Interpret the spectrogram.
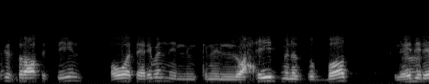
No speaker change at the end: Yes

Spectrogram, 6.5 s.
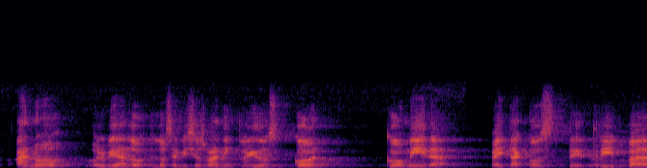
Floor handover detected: No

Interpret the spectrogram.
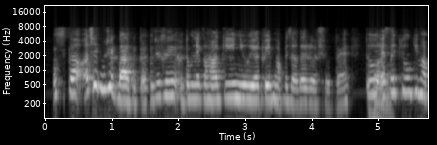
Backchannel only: Yes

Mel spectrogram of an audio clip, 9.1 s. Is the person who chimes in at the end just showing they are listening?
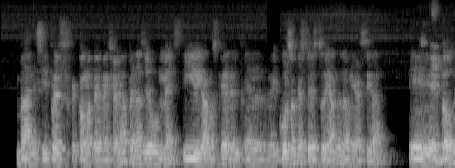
Yes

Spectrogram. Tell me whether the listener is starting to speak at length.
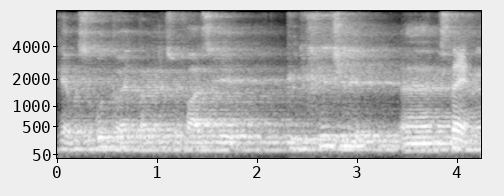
No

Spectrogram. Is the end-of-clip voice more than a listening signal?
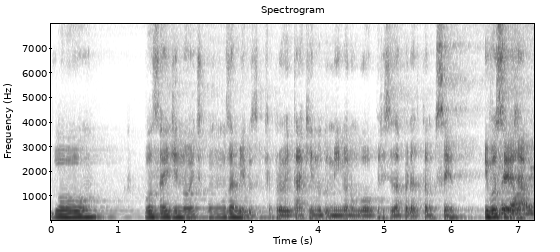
Yes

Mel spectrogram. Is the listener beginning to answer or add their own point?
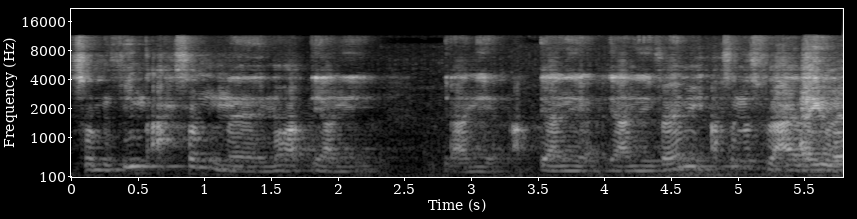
Yes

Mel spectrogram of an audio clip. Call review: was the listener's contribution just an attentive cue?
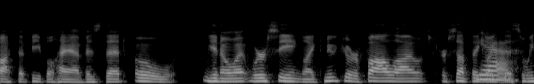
Yes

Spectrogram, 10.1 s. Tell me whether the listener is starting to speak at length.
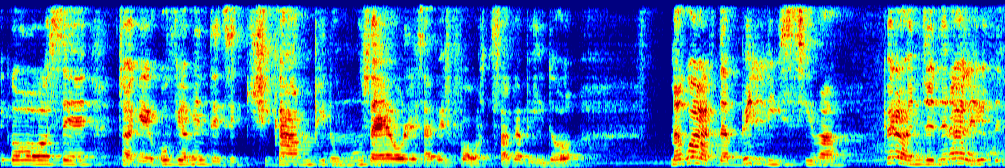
No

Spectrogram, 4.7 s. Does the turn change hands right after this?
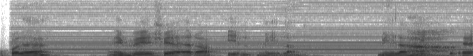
No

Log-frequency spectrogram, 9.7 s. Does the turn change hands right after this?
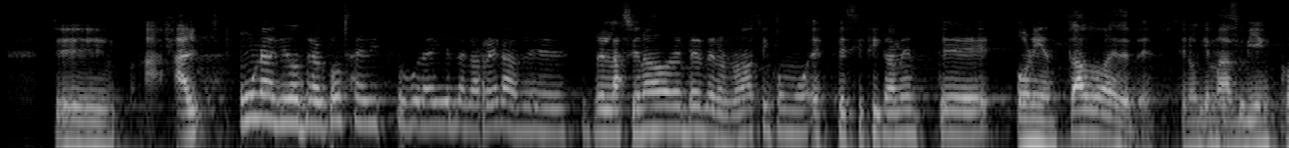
No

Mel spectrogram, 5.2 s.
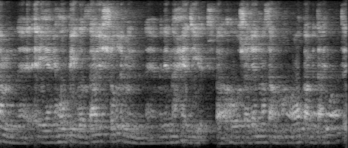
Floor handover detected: Yes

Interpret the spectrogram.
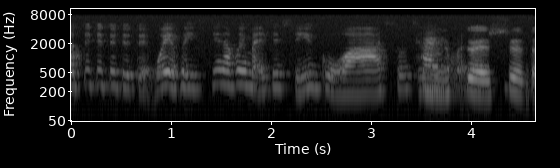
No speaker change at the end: No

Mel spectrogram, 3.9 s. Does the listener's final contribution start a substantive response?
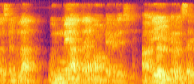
Yes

